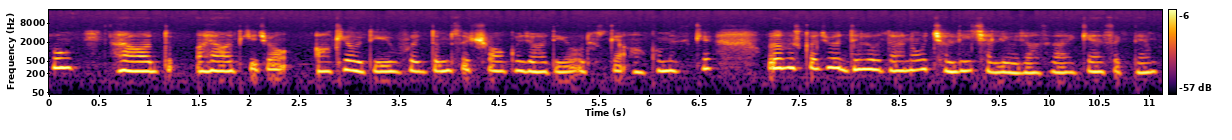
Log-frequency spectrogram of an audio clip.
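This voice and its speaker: A woman tells a story almost entirely in a soft, steady whisper, her voice a little high with very little pitch movement and some vocal fry. The recording sounds slightly dull, with a faint rumble underneath.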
